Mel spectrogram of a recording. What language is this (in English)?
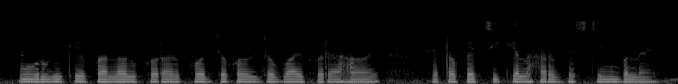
Bangla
